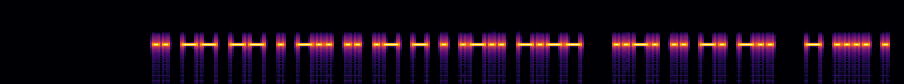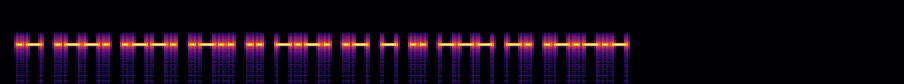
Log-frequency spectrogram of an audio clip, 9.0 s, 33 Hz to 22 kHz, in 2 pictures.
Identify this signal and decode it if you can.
Morse code, heard as a keyed tone, about 50 wpm, 700 Hz. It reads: IMMEDIATELY FIND THE APPLICATION.
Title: Sentences from Top 1200 Words 50wpm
